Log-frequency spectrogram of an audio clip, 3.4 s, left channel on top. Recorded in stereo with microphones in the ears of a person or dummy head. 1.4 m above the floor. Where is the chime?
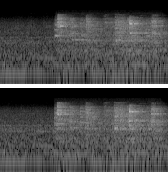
55° right (ahead or behind), 1.0 m.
